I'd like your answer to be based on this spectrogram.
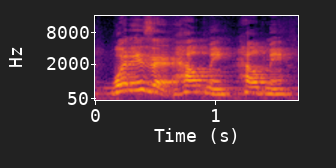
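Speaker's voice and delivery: ordinary talk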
